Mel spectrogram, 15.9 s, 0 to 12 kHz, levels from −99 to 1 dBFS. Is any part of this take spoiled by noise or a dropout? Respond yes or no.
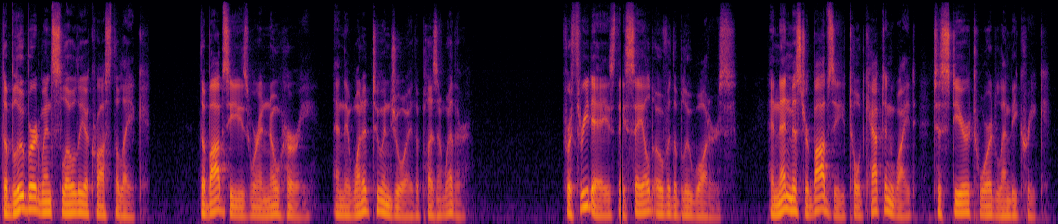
yes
